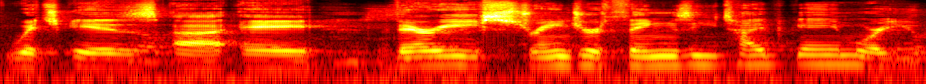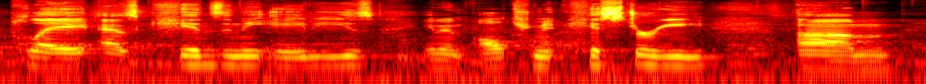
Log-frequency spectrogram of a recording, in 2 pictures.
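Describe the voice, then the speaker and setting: A man hosting a live show, talking casually and off the cuff, with enthusiasm, halting asides and frequent hesitations. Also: medium pitch, pushed and bright. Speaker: host of a live-streamed tabletop roleplaying show. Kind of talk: casual off-the-cuff talk to an audience. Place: live event room at a gaming convention. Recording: live convention room with crowd noise.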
